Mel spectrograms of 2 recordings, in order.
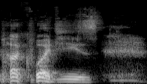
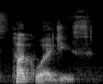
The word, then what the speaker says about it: Puckwudgie: back and re-watch it nobody can say the word puck budgies right I just said it wrong see right there the actual pronunciation is puck wedgies and we called it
